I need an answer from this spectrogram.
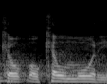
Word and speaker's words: Kilmory: Kilmory is how people pronounce it, Kilmory.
